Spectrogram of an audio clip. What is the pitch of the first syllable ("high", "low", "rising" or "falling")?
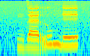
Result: low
